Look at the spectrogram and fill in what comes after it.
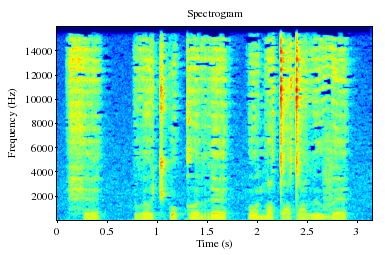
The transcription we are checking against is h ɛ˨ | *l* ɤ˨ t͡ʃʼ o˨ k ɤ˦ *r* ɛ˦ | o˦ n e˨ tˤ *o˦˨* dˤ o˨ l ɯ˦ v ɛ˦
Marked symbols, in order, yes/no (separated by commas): yes, yes, yes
